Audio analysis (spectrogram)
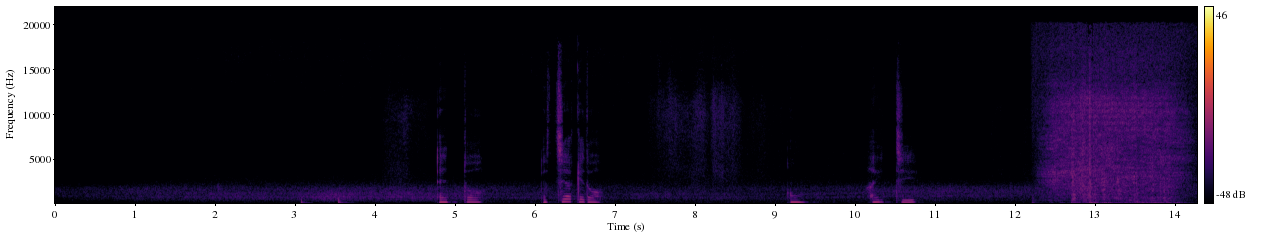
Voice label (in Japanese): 宮崎弁, 木枯らし; 田舎の古宿ン娘の夜伽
